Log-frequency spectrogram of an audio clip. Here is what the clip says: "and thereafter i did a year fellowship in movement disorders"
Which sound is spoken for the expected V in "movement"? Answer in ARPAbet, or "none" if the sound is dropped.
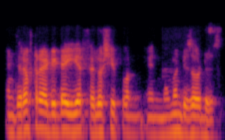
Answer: none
